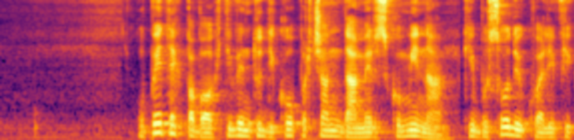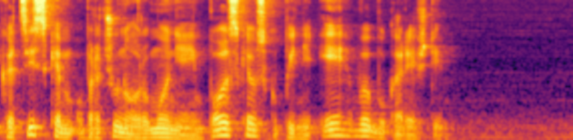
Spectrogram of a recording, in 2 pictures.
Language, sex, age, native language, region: Slovenian, male, 30-49, Slovenian, Central Slovenia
